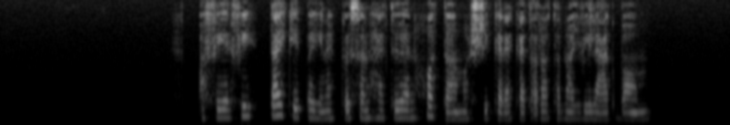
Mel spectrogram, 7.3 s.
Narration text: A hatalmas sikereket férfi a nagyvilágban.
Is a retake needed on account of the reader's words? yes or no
yes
